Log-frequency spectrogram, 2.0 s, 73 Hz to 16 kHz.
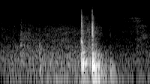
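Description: Doors on a 2011 Avalanche 320RK fifth-wheel camper are shut and latched, giving two quick close thumps in succession against a quiet interior background.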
